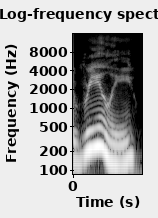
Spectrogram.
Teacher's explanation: For example, if I say the simple word really with a flat voice, it just means I am asking for confirmation. But if I say really with a high pitch at the end, it means I am surprised. Or if I say really with a low flat tone, it might mean I do not believe you or I am disappointed.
